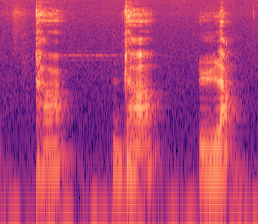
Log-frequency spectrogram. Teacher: ನೋಡಿ, ಈ ಅಕ್ಷರಗಳನ್ನು ಉಚ್ಚಾರಣೆ ಮಾಡೋ ಸಂದರ್ಭದಲ್ಲಿ ನಮ್ಮ ನಾಲಿಗೆಯ ಮುಂಭಾಗ ಏನಿದೆ ಅದನ್ನು ಮೇಲ್ಭಾಗದ ತುದಿಗೆ ಸ್ಪರ್ಶ ಮಾಡುವುದರ ಮೂಲಕ ಈ ಅಕ್ಷರಗಳನ್ನು ಉಚ್ಚರಿಸುತ್ತೇವೆ · ತಾಲವ್ಯ ಅಂತೇಳಿದ್ರೆ ನಾಲಿಗೆಯನ್ನು ಹಿಂಭಾಗಕ್ಕೆ ಮಡಚಿ ಮೇಲ್ಭಾಗದ ದವಡೆಯನ್ನು ಟಚ್ ಮಾಡೋದ್ರ ಮೂಲಕ ಈ ಅಕ್ಷರಗಳನ್ನು ಉಚ್ಚಾರಣೆ ಮಾಡ್ತೀವಿ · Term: ತಾಲವ್ಯ ಧ್ವನಿಯ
